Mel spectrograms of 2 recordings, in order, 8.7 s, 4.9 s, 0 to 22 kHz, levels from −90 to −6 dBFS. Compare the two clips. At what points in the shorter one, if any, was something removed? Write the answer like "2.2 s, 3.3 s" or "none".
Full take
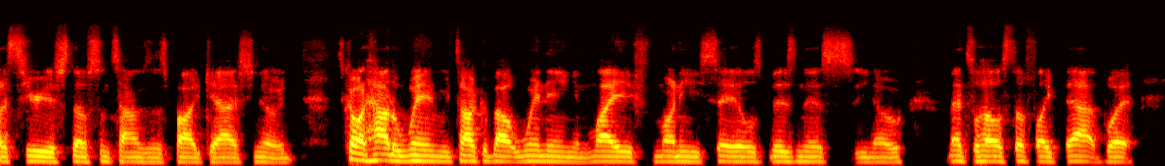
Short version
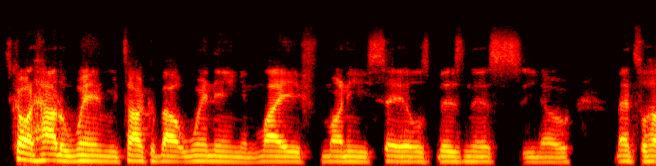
none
